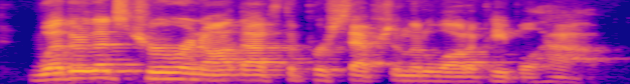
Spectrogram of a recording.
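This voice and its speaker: A man speaks with a Canadian accent in a plain, everyday voice. His pitch is fairly high, with ordinary variation. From Canada. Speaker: radio host. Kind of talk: Q&A session with students.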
